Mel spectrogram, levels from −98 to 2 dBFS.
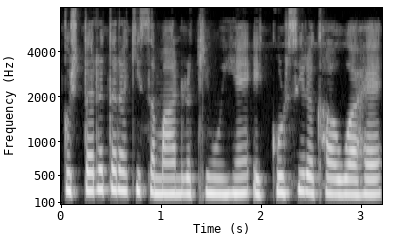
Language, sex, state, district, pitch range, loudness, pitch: Hindi, female, Jharkhand, Garhwa, 225-265 Hz, -13 LUFS, 230 Hz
